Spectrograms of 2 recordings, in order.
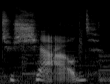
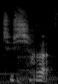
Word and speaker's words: Touchard: LaRue is going to get a fancy room, and he books it under Jacques Touchard. That's not how you say it. Touchard. It's French.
